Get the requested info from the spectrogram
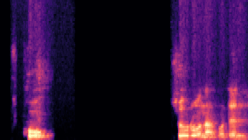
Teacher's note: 시옷이 쌍시옷으로 바뀌었지. 자, 그러니까 이거는 교체 현상이에요. · 국수는 곡수로 날 거고 시옷이 쌍시옷으로 바뀌네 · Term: 된소리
